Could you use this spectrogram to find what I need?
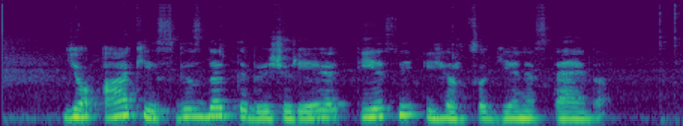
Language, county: Lithuanian, Vilnius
